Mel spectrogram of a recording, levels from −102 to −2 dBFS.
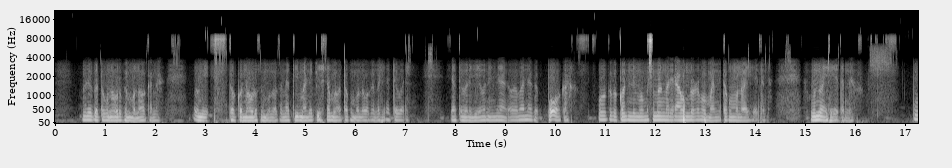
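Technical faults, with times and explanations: Throughout, Bluetooth SBC compression is the likely cause: the speech sounds gritty and coarse, with treble that flickers and nothing above 16.8 kHz. The heavy damage fits a starved bitrate near 48 kbps, where upper sub-bands lose their bits and quantisation noise and aliasing intrude.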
